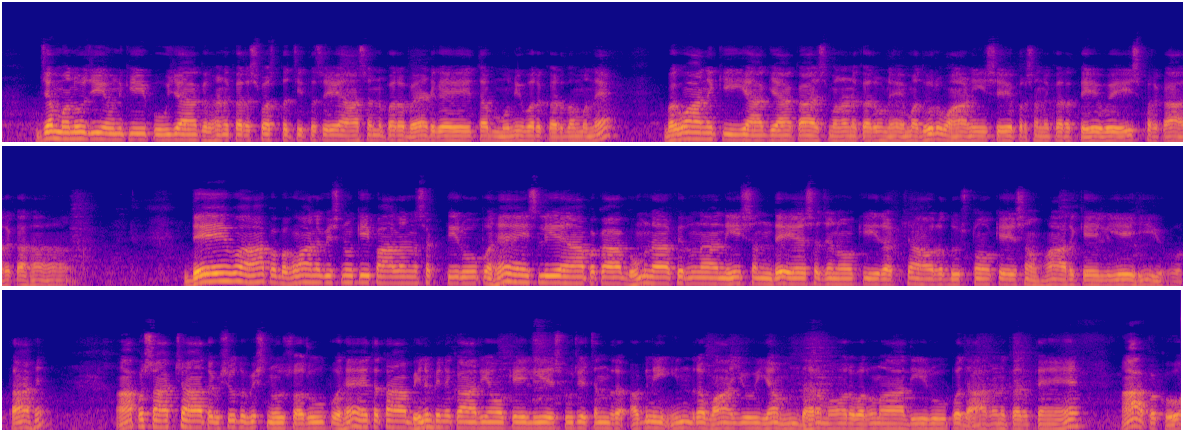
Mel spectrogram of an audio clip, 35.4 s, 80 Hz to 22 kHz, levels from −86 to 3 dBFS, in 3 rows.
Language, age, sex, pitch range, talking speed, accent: Hindi, 40-59, male, 110-135 Hz, 145 wpm, native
